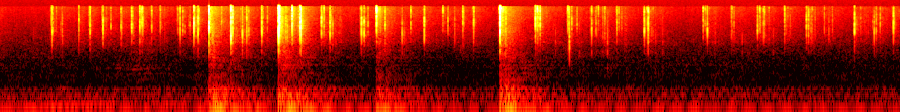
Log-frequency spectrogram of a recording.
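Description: Long coffin-shaped ombre acrylic nails on both hands, small and hard, tap and click their tips against each other. The result is a quiet, irregular stream of sharp, bright clicks with almost no ring, broken by a few louder bursts of tapping that carry a brief low thump.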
